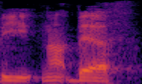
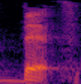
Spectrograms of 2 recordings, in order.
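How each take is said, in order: First: The word ends in a 'th' sound. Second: The word ends in a hard 't' sound. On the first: The speaker calls it wrong. "not Beth" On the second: The speaker calls it right. "It's pronounced bet. It's a hard T"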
